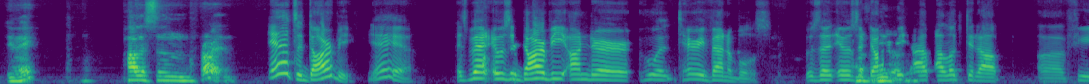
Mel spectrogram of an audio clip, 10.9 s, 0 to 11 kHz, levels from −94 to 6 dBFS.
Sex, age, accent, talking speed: male, 20-39, American, 170 wpm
